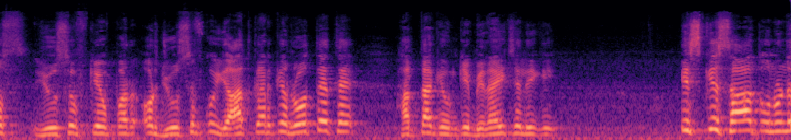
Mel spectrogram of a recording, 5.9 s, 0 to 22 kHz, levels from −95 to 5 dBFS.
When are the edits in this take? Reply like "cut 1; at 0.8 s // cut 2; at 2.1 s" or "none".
cut 1; at 4.3 s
